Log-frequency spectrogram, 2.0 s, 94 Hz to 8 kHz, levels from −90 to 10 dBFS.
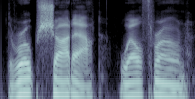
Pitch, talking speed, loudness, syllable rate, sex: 100 Hz, 185 wpm, -15 LUFS, 3.7 syllables/s, male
